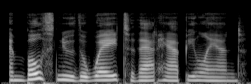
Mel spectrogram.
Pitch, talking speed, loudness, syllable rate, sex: 190 Hz, 215 wpm, -17 LUFS, 4.3 syllables/s, female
